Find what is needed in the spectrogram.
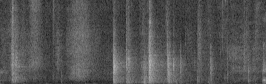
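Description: Metal knocks and clunks of a copper candy kettle being handled on a gas burner stand, the loudest cluster about two seconds in.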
